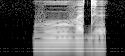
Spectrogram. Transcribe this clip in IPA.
β uː β ɛ d ɪ

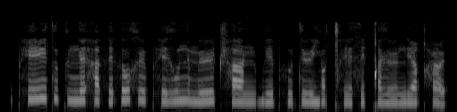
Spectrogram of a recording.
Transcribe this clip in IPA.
pʰ eː t u k ø ŋ ɛ h a θ e θ o x ʏː pʰ e ɣ u n ø m øː t͡ʃʰ aː ŋ ø b ɪː pʰ u t ʏː j ɔ ǀʰ ɪː s e ǃ a ɣ øː ŋ ɪː qʰ ʏː

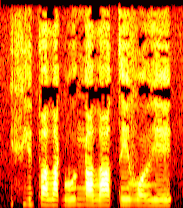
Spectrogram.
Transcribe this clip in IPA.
fʲ ø pʲ a ðˤ a ɡ β ʊ ŋ a ðˤ ɜ t e v ɔ ɣ e

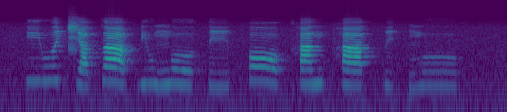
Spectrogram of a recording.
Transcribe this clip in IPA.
j u˧˥ ə̯ t͡ɕ a˩˧ t̪ aː˥˨ p̚ j u˧˩ ŋ oː˧˩ t̪ iː˩ pʰ ɔː˥˨ kʰ a˧˥ n pʰ aː˧ t̚ p i˧˩ k̚ m uː˧ p̚

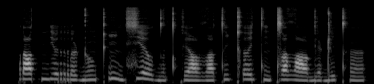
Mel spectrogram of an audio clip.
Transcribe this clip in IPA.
ɾ ɑ˧ t nʲ ɵ˧ r ɵ˨ ɖ ũ˨ kʼ ĩ˦˨ ɡ sʲ ɛ˦˨ o̯ d̪ ə̃˨ t k ɛ˨ o̯ ðˤ ɨ˨ t i˦ kʼ ə˦ e̯ tʲ ə̃˧ tʲ ɛ˦ ðˤ ɑ˧ o̯ ɡ ɛ˧ ɖ i˦ t̪ʰ ə̃˧

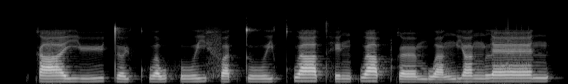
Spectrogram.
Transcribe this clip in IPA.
k aː˨˧ j yː˨˥ t̪ ɵ˨ ɥ kʷʰ ɐ˨˧ w h uː˨˥ j f ɐ˨˥ k̚ t̪ uː˨˧ j kʷʰ aː˥ t̪ʰ ɪ˧ ŋ kʷ aː˥ p̚ k œː˨˧ m w ɐ˨˥ ŋ j ɐ˥ ŋ l ɛː˥ n

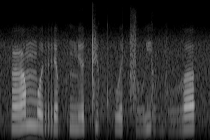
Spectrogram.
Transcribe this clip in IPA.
œ̃ ɐ̯ m o rʲ a kʷ nʲ ə tʲ ə kʷʰ e t͡s o̤ j ə̤ b o̤ ɐ̯

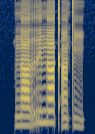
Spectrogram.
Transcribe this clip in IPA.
n aː˨ r ɪ˦ n aː˦ kʼ ã˨ t i˨

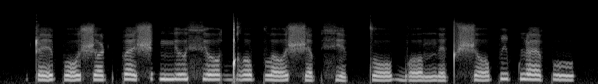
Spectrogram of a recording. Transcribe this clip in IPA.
ʈ e˨˩˦ p o˨˩˦ ʃ ɤ˧ ʈ p ɛ˥˧ ʃ | mʲ ɯ˧ fʲ ɤ˧ ɡ͡ǃ ɤ˧ p l ɤ˨˩˦ ʃ ɛ˩ p fʲ e˩ p t o˨˩˦ b ɤ˩ n e˩ t ʃ ɤ˨˩˦ p i˥˧ p ɳ ɛ˥˧ p u˥˧

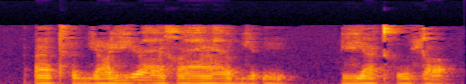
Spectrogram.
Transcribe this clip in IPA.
ʔ a tʰ ə bʲ ɑ vʲ ø ʕ ə x ɒ ʕ a ʕ u bʲ ø ʔ i | vʲ a kʰ u ç ɒ

